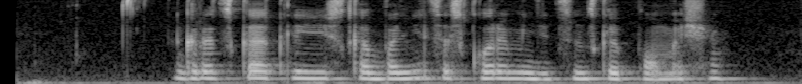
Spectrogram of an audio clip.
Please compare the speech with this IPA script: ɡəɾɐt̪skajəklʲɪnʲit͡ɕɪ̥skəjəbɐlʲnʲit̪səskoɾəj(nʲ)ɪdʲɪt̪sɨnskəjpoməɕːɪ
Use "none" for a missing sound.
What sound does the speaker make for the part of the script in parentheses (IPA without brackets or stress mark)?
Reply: mʲ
